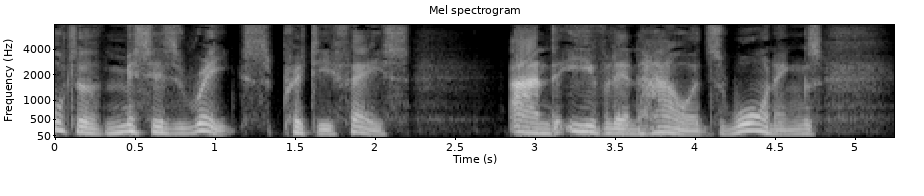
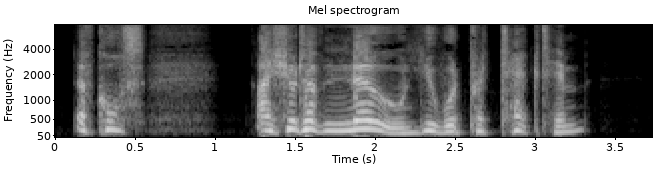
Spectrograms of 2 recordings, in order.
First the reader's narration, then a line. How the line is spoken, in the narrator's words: said bitterly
